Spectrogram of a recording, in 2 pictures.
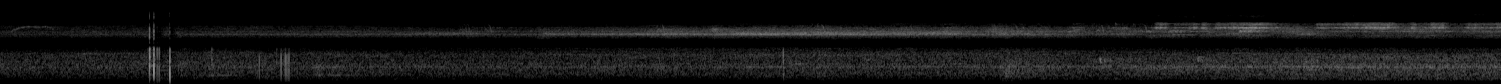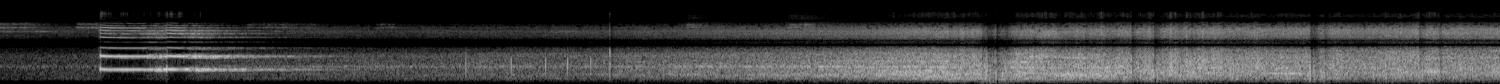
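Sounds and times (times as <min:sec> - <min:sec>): train running noise: 0:09.9 - 0:30.0
wheels squealing on rails: 0:11.2 - 0:19.9, 0:21.2 - 0:30.0
locomotive horn blast: 0:16.0 - 0:18.5.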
